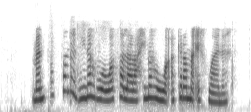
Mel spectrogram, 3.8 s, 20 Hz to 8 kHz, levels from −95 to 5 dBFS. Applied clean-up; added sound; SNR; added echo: neural mask model DeepFilterNet 3.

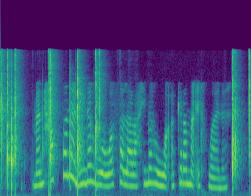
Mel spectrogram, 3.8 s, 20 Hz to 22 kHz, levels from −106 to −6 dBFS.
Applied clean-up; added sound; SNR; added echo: none; Crushing; -1 dB; none.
